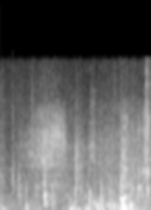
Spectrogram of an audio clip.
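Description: Indistinct chatter of several students' voices in a classroom.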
